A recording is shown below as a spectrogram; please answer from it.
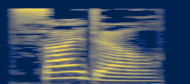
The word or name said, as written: Sydell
